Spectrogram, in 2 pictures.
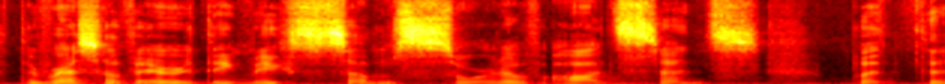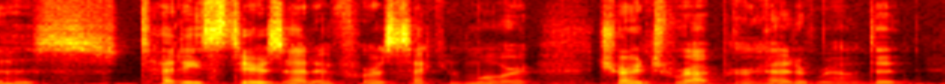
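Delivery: ordinary talk, nothing marked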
